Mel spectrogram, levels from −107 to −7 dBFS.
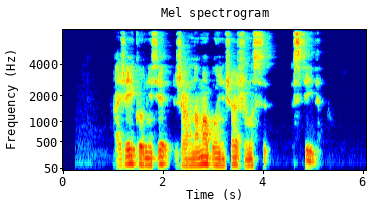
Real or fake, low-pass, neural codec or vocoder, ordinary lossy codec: real; none; none; none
